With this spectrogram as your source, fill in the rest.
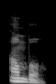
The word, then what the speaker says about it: Humble: Why do people from Humble say it without the H? Humble. That's just how you say it. I don't know. That's just how you say it. Do you say it humble, not humble? I say humble. Yeah. Humble. Okay. So the Humble. H is silent.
